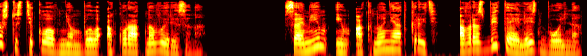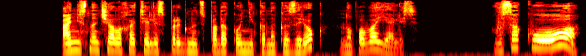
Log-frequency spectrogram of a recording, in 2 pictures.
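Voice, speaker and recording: Low-voiced woman reading a story. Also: no echo, clean studio sound. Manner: even, storytelling narration. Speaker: narrator.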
